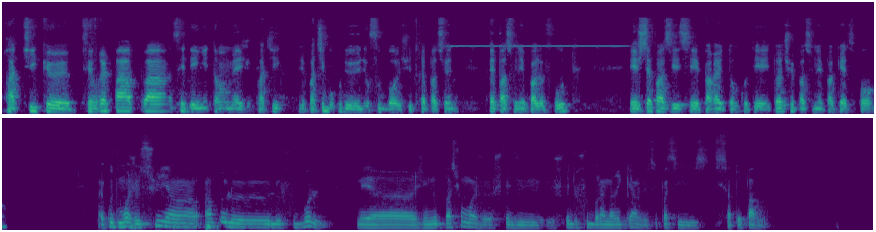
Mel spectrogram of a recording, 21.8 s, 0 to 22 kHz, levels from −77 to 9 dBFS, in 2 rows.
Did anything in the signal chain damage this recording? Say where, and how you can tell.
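Yes, all at the call-processing stage. Echo leak: a faint copy delayed 138 ms, about 30 to 35 dB down, at 2.1, 2.6, 3.2, 3.5 and 5.6 s. It is likely an echo canceller letting the far side back through, and its fixed delay separates it from room reverb.

Feedback whistle: a steady 4.3 kHz tone about 20 dB below the speech runs from 5.5 to 7.9 s. Its slow swelling and fading without growth points to a loop likely held just short of howling.

Speech suppressed in double talk: at 13.6 s the speech dips about 10 dB for roughly 100 ms. This is likely the canceller turning down both sides of overlapping speech, unlike a network dropout, which is silence.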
